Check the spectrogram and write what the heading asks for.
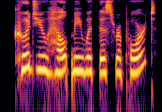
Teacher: The words help and report carry more weight in the sentence. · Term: stress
